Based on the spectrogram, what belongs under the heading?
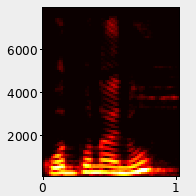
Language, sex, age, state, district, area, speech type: Assamese, female, 30-45, Assam, Majuli, urban, spontaneous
